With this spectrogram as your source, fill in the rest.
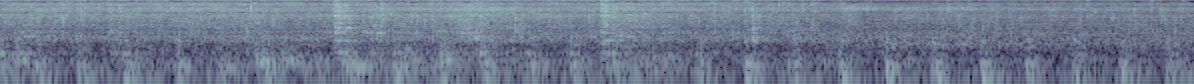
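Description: Chopped onions fry in a hot pan under a constant close sizzle, with rhythmic scraping strokes from a spatula stirring throughout.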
